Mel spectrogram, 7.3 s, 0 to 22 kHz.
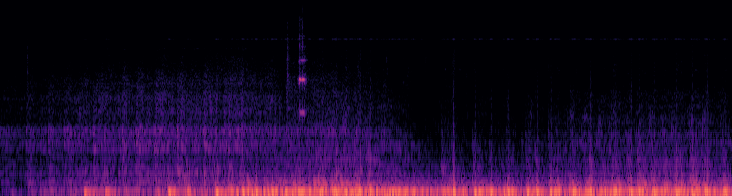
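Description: Subaru Legacy's rebuilt EJ21 flat-four engine running at idle, heard from inside the cabin as a steady low rumble that comes up over the first two seconds and then holds.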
